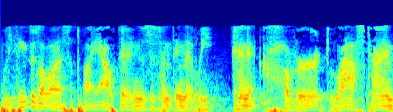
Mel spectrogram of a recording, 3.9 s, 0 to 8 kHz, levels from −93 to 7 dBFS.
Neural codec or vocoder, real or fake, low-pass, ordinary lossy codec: codec, 16 kHz, 4 kbps, FreqCodec, larger model; fake; 7.2 kHz; AAC, 16 kbps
